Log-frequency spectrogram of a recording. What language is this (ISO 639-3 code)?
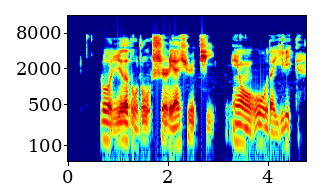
zho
